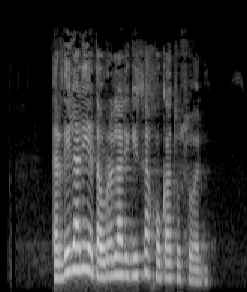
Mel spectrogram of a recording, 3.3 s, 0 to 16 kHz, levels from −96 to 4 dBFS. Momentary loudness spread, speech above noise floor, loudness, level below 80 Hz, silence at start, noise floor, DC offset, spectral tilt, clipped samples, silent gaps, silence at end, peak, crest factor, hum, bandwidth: 14 LU; 46 dB; -24 LUFS; -76 dBFS; 0.7 s; -69 dBFS; under 0.1%; -5 dB/octave; under 0.1%; none; 0.55 s; -8 dBFS; 18 dB; none; 11 kHz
